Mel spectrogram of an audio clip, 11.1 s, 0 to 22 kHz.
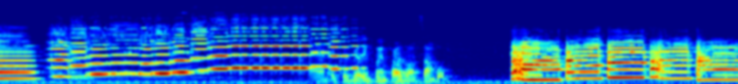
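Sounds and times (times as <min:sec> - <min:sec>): solo violin bowed: 0:00.0 - 0:05.5.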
